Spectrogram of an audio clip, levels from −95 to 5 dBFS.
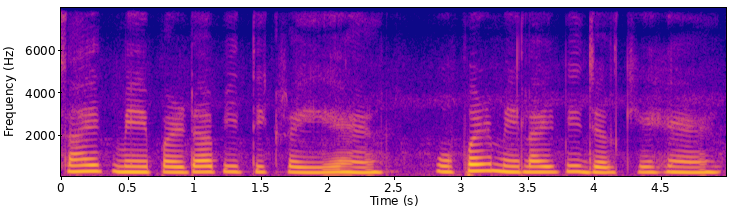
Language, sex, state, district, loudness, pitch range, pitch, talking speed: Hindi, female, Arunachal Pradesh, Papum Pare, -17 LUFS, 250-270 Hz, 260 Hz, 170 wpm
